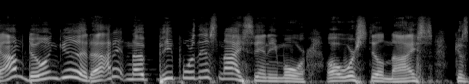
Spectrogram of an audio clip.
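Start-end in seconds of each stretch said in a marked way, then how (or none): 0.0-3.1 a lightly voiced, higher, pleased old lady; grateful old lady. Helped old woman thanking the kind young man, lightly voiced. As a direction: lift it into a touched old woman.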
